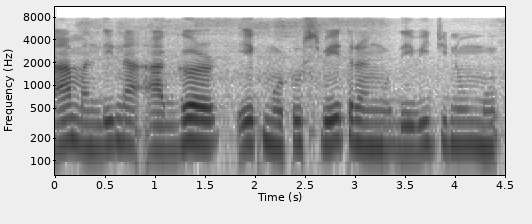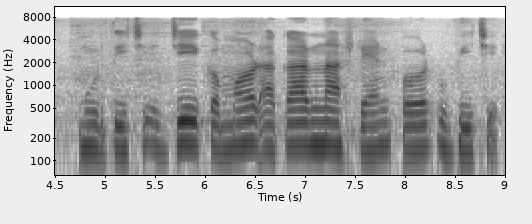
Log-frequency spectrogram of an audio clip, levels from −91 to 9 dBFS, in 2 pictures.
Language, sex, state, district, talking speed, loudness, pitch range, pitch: Gujarati, female, Gujarat, Valsad, 120 wpm, -19 LUFS, 150-170 Hz, 160 Hz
